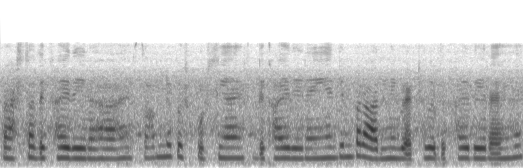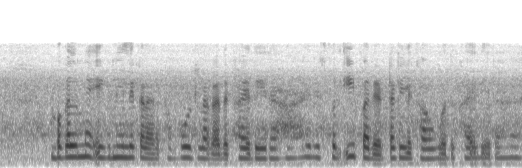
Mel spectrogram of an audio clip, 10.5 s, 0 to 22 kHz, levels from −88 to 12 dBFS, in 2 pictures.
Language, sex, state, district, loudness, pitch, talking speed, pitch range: Hindi, male, Uttarakhand, Tehri Garhwal, -20 LUFS, 250 Hz, 230 wpm, 240-260 Hz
